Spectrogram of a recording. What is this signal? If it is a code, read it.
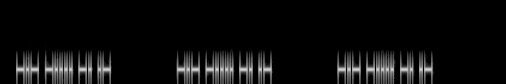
Morse code, heard as a keyed tone, about 50 wpm, 700 Hz. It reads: K6NA K6NA K6NA
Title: Easy Call Signs Repeated 3x - 50wpm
